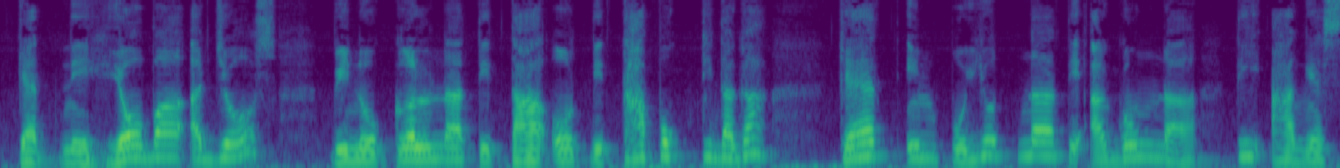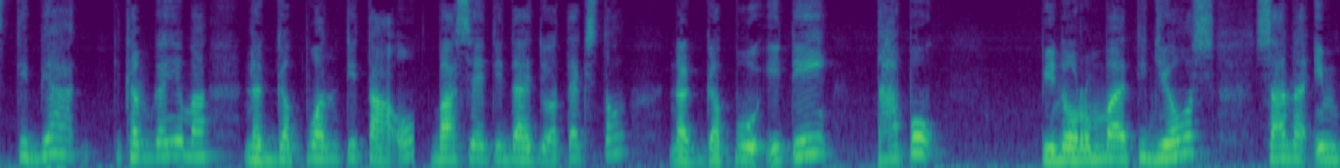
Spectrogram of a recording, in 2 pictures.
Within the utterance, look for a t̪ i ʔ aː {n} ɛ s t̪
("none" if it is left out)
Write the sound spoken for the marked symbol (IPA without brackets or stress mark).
ŋ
